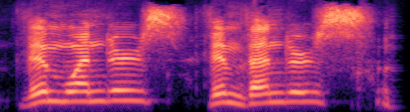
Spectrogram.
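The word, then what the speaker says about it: Wim Wenders: as you know, Vim vendors.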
